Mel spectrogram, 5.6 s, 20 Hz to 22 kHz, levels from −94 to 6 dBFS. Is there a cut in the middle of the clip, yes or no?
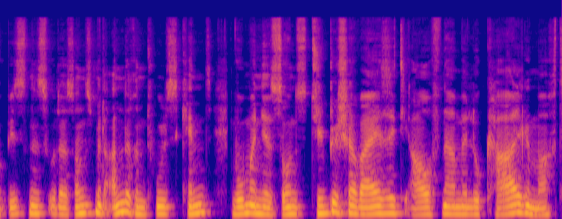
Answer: yes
